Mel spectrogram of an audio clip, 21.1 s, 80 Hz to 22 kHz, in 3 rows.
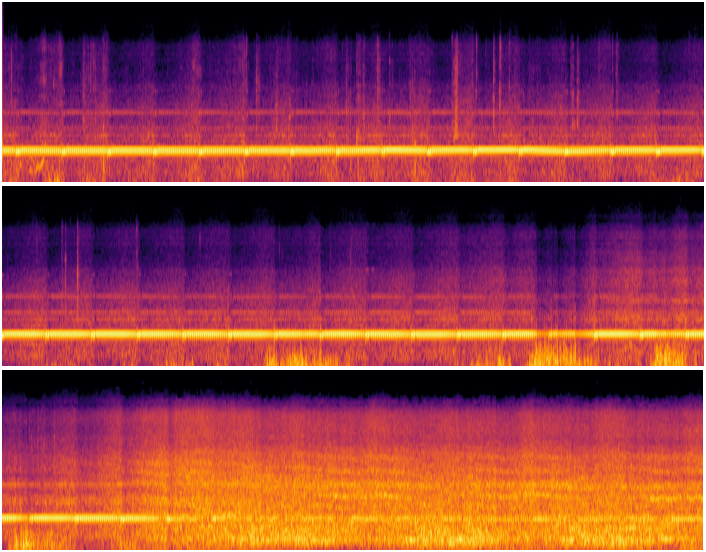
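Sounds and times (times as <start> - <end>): level-crossing alarm ringing: 0.0 - 21.0
passing train rushing rattle: 3.5 - 21.0
train wheels clacking over rail joints: 15.1 - 21.0.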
